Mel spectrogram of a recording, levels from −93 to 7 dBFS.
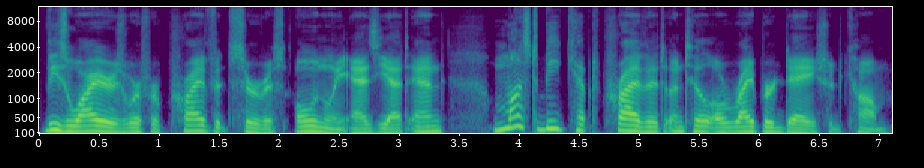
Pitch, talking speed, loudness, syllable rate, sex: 130 Hz, 170 wpm, -18 LUFS, 4.9 syllables/s, male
